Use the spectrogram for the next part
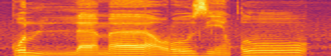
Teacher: را کو موٹا پڑھیں گے کیونکہ اس کے اوپر پیش ہے، زبر یا پیش ہو تو موٹا پڑھا جاتا ہے.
